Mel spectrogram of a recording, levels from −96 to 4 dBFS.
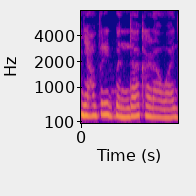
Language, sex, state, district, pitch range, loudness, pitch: Hindi, female, Bihar, Vaishali, 230-270 Hz, -29 LUFS, 255 Hz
